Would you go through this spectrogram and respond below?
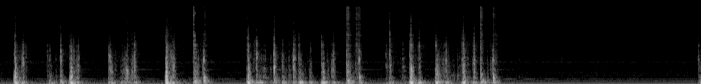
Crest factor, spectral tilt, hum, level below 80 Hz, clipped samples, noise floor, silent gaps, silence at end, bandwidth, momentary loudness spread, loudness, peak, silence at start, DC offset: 26 dB; -7.5 dB/octave; none; -34 dBFS; under 0.1%; -55 dBFS; none; 0 s; 16 kHz; 12 LU; -31 LUFS; -4 dBFS; 0.15 s; 0.3%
